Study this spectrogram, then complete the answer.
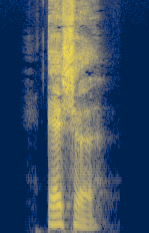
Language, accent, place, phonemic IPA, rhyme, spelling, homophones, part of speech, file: German, Germany, Berlin, /ˈɛʃə/, -ɛʃə, Äsche, Esche, noun, De-Äsche.ogg
- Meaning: grayling (Thymallus thymallus)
